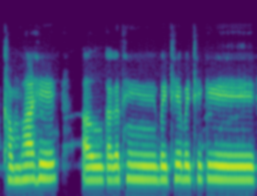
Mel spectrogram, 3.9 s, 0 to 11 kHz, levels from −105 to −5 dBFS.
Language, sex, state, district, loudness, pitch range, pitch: Chhattisgarhi, female, Chhattisgarh, Jashpur, -18 LUFS, 185-200 Hz, 190 Hz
